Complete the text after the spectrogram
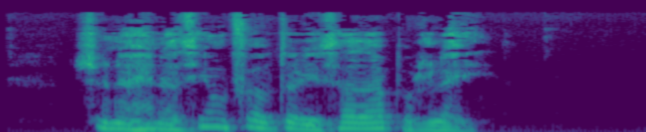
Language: Spanish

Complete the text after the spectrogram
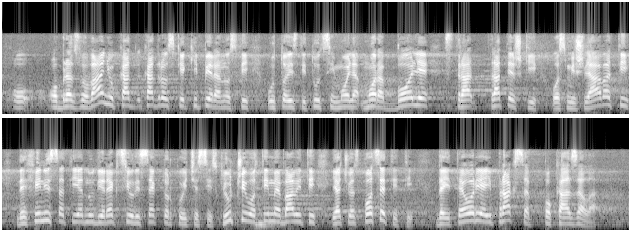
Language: Serbian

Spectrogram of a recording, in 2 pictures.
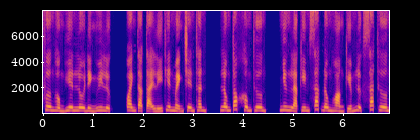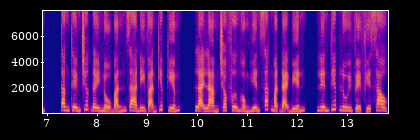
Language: Vietnamese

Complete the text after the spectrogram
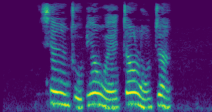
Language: Chinese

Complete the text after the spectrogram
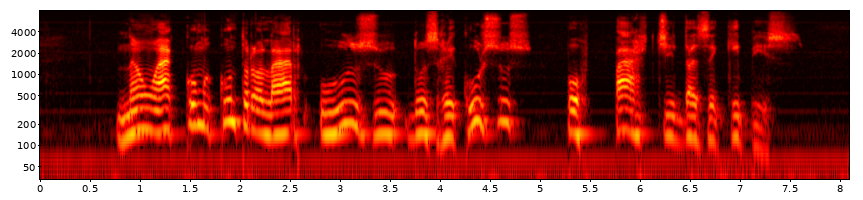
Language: Portuguese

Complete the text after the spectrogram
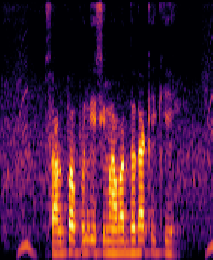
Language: Bangla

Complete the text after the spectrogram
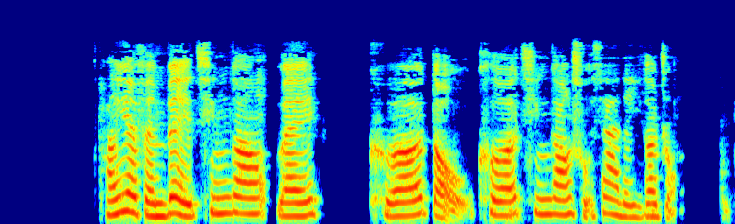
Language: Chinese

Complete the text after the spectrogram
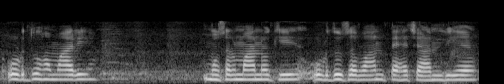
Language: Urdu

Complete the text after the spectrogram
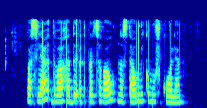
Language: Belarusian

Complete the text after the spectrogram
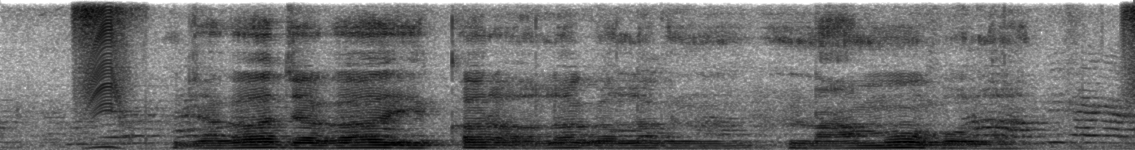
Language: Bhojpuri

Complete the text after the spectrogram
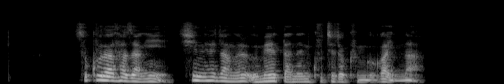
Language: Korean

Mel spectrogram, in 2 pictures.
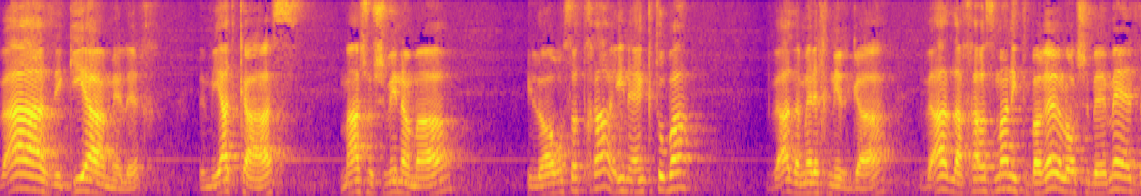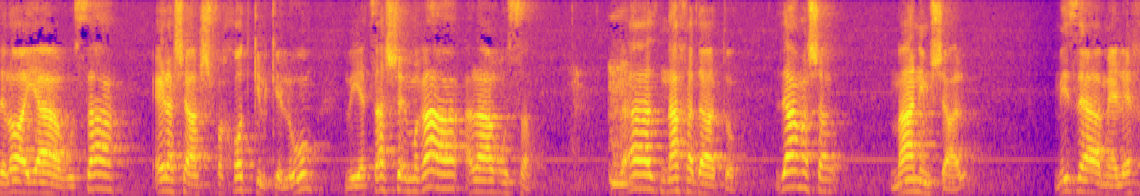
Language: Hebrew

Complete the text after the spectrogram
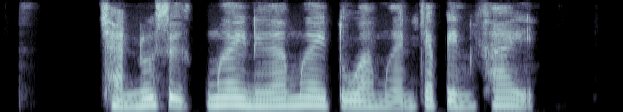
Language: Thai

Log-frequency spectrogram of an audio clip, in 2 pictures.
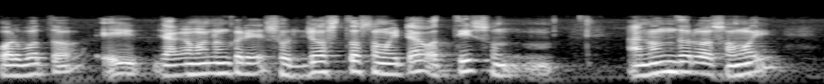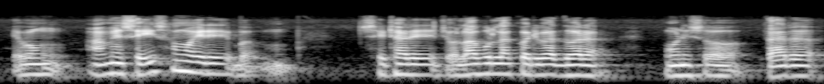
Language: Odia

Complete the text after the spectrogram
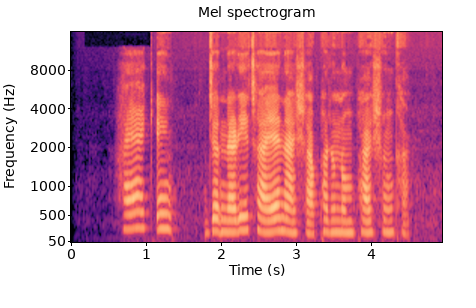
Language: Hausa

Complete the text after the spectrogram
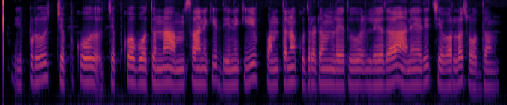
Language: Telugu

